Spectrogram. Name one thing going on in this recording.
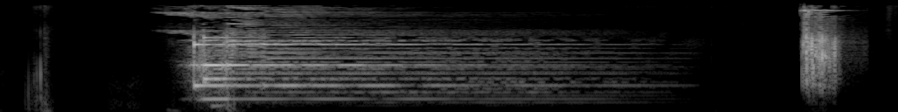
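A bright chime rings out and slowly fades.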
